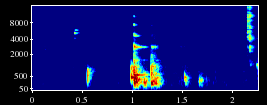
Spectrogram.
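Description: A man's brief mouth noises in a pause between sentences: a small lip smack about half a second in, then a short voiced sound around one second in, with near silence around them.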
